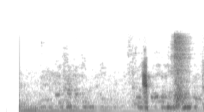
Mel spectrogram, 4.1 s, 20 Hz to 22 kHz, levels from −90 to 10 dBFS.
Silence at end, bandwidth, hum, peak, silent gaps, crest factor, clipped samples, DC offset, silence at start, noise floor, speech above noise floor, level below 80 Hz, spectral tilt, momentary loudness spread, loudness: 0 s; 8.2 kHz; none; -8 dBFS; none; 30 dB; under 0.1%; under 0.1%; 0.4 s; -58 dBFS; 23 dB; -54 dBFS; -3 dB/octave; 20 LU; -32 LUFS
